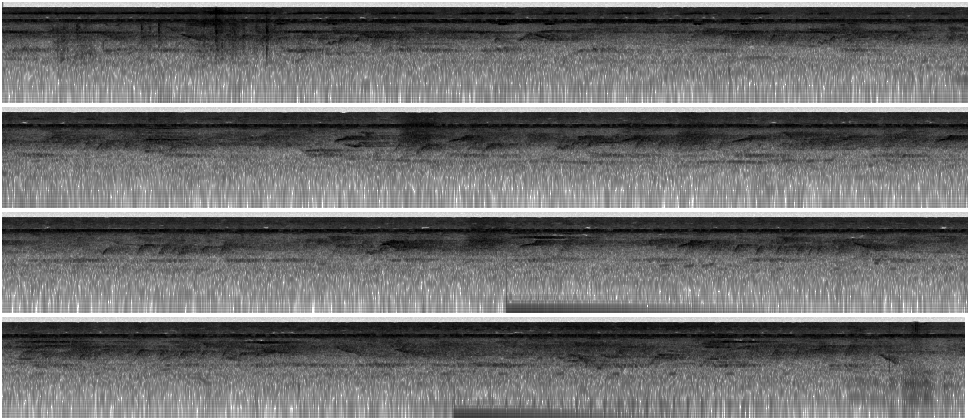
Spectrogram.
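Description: Forest ambience: insects buzzing steadily at a high pitch, with birds chirping and a short call repeating about twice a second. A couple of brief louder sounds rise above it past the middle and again near the end.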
